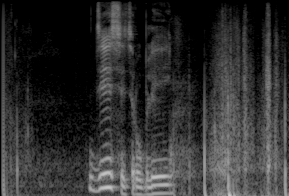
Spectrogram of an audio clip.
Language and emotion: Russian, sad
